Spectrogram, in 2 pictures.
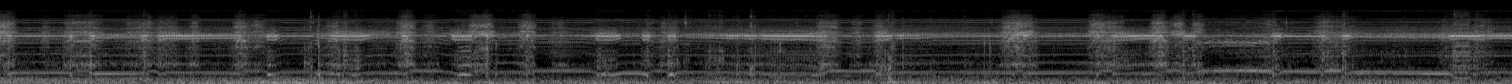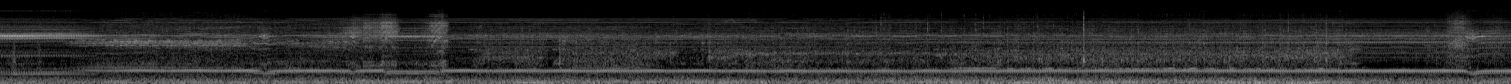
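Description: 1/12-scale RC hydraulic excavator modelled on a Caterpillar 339D, its hydraulic pump whining steadily and dipping in pitch each time it takes load. Through the first half, crackles and snaps of the bucket tearing through roots and leaf litter run over the whine. In the second half the whine runs steadier.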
